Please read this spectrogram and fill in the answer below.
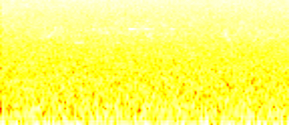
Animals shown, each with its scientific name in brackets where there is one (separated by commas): Hermit Thrush (Catharus guttatus)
